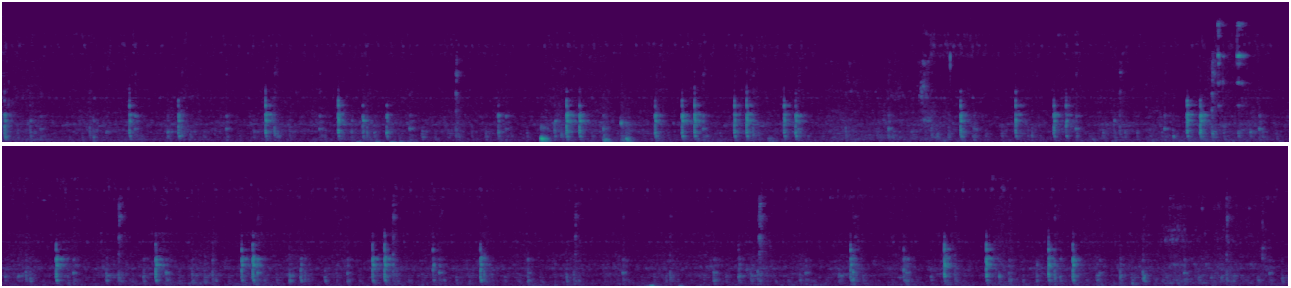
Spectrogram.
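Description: Wooden treadle spinning wheel running, its mechanism clicking faintly in a steady, slightly uneven rhythm of about one to two clicks a second as it is treadled.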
